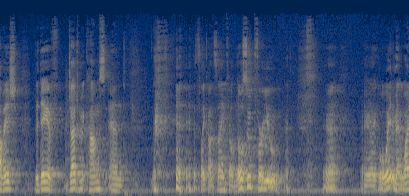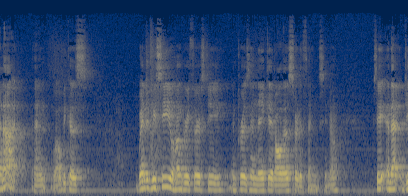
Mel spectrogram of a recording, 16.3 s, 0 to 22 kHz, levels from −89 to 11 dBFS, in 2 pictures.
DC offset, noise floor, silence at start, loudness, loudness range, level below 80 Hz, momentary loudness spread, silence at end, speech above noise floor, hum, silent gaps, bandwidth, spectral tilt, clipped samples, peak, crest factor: under 0.1%; -43 dBFS; 0 s; -19 LUFS; 3 LU; -54 dBFS; 14 LU; 0 s; 26 dB; none; none; 15.5 kHz; -6 dB/octave; under 0.1%; -2 dBFS; 18 dB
